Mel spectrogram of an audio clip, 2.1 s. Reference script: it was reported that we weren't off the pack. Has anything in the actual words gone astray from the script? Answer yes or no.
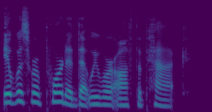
yes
